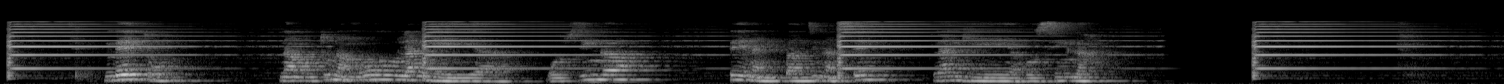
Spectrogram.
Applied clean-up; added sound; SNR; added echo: none; Bowed string instrument; -2 dB; reverberation time 1.0 s.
